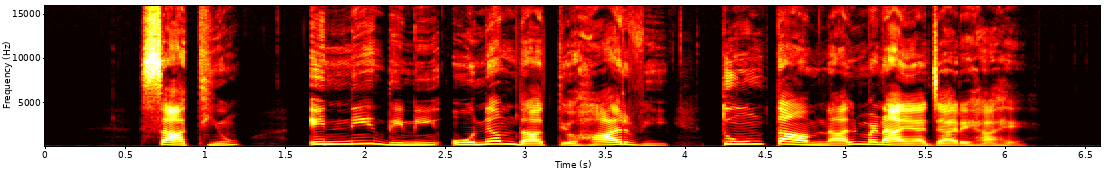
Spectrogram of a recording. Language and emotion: Punjabi, neutral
